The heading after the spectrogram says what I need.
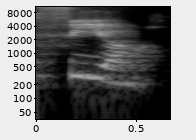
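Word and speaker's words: vier: called dry dry then four is called fear fear we know that v has a four sound in german so fee ah r is not having raw sound here mostly what happens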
